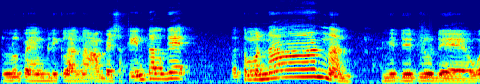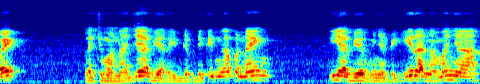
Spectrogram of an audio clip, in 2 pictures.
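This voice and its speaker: A man speaks with a Jakarta accent at a fairly high pitch. His intonation is lively. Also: moderate pace. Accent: Betawi (outskirts dialect). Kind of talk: dialect demonstration monologue, scolding a younger sister. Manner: casual, chiding.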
